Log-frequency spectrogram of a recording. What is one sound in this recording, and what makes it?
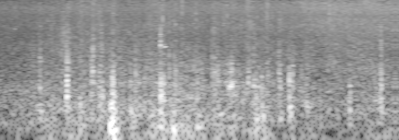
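A heavy chest thumps down onto a wooden deck.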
